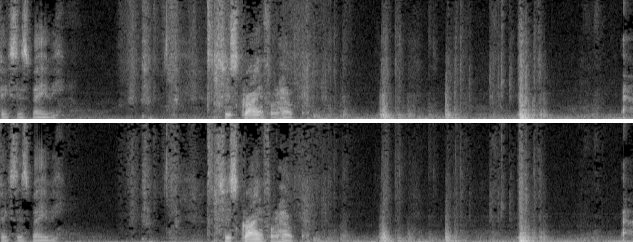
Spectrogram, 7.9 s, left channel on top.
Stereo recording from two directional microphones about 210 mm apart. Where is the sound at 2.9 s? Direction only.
40° right (ahead or behind).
